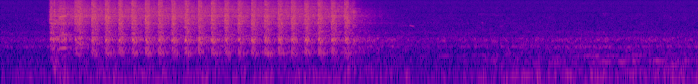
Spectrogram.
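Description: Starter spins for about three seconds at roughly seven even pulses a second, the engine never catches, then silence: cranks but won't fire.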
